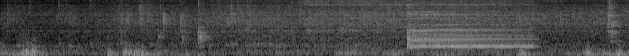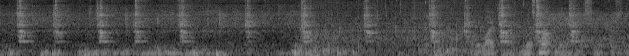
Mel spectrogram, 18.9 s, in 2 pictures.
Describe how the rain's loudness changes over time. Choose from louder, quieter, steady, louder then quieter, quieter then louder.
steady.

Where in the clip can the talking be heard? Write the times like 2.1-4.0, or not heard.
16.5-18.8.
